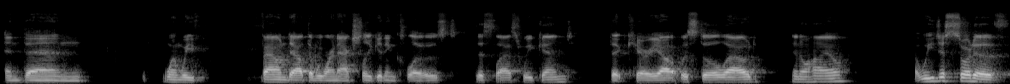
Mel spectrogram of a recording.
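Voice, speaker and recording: An American coffee shop owner gives a casual interview in a fairly low, warm voice, unhurried and with fairly even intonation. He thinks aloud in loose fragments dotted with "like" and "you know."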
